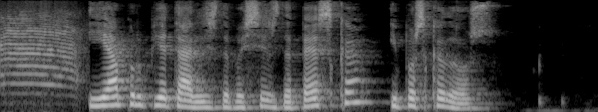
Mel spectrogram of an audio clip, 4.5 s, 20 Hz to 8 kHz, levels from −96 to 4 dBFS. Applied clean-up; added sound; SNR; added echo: none; Meow; 16 dB; none.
